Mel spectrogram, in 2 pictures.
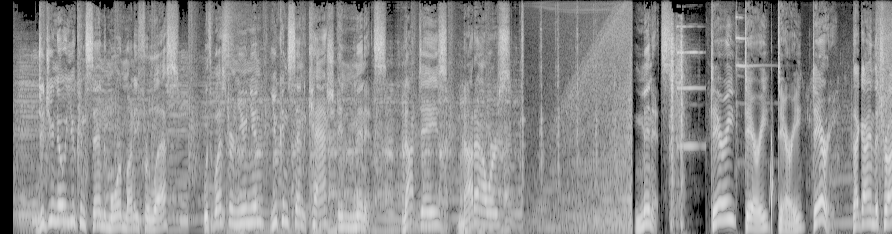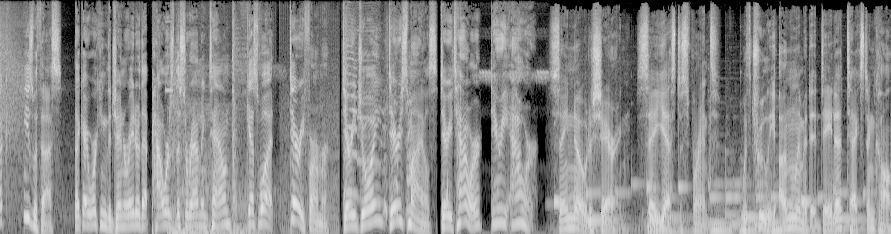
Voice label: Voiceover, Commercial, Men; Chicago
